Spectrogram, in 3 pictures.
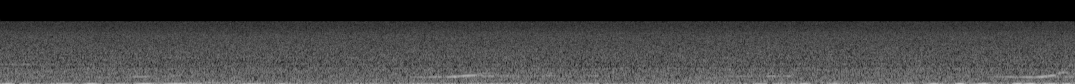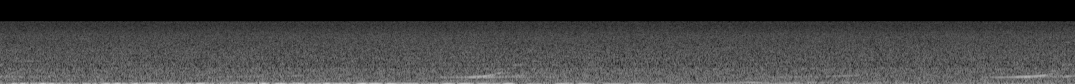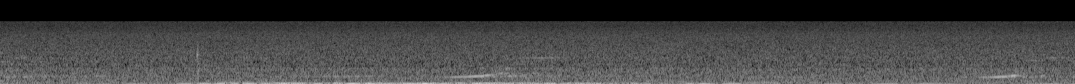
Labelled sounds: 26.8	27.1	humpback whale, 1.1 to 1.3 kHz

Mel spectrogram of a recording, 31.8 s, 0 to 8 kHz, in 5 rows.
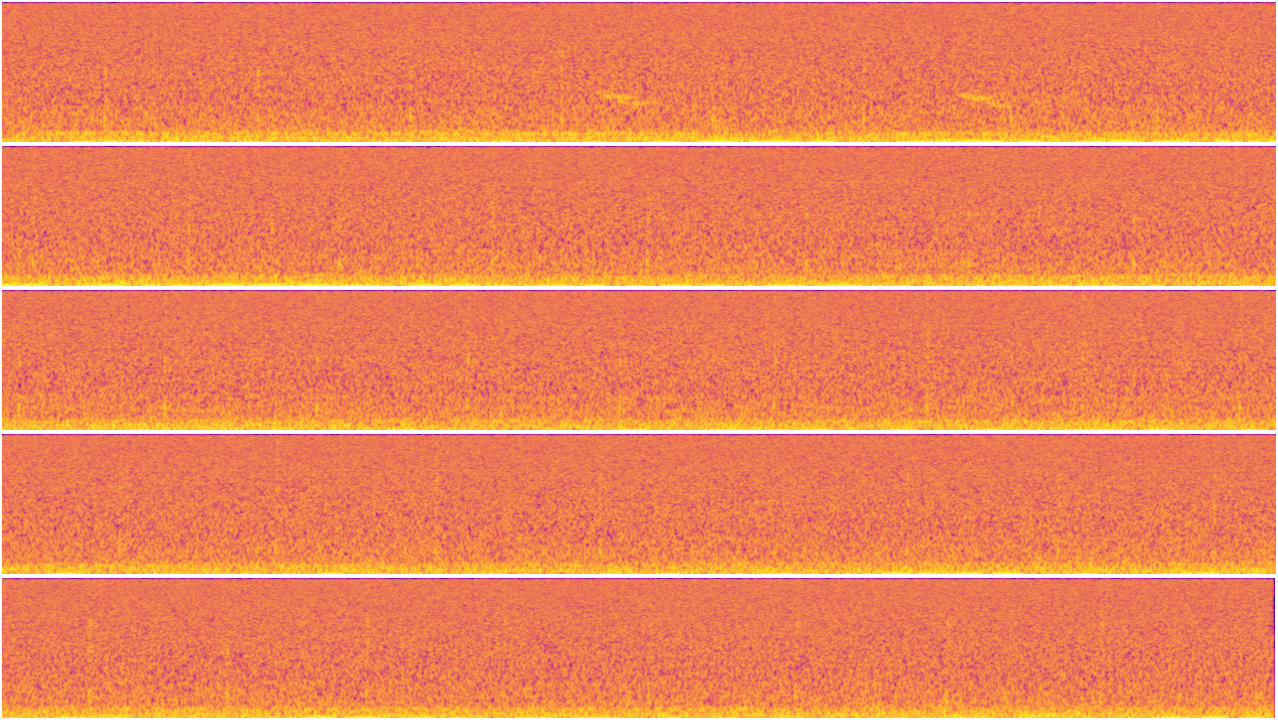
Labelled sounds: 3.0	3.3	humpback whale, 0.80 to 1.1 kHz
4.8	5.1	humpback whale, 0.80 to 1.1 kHz

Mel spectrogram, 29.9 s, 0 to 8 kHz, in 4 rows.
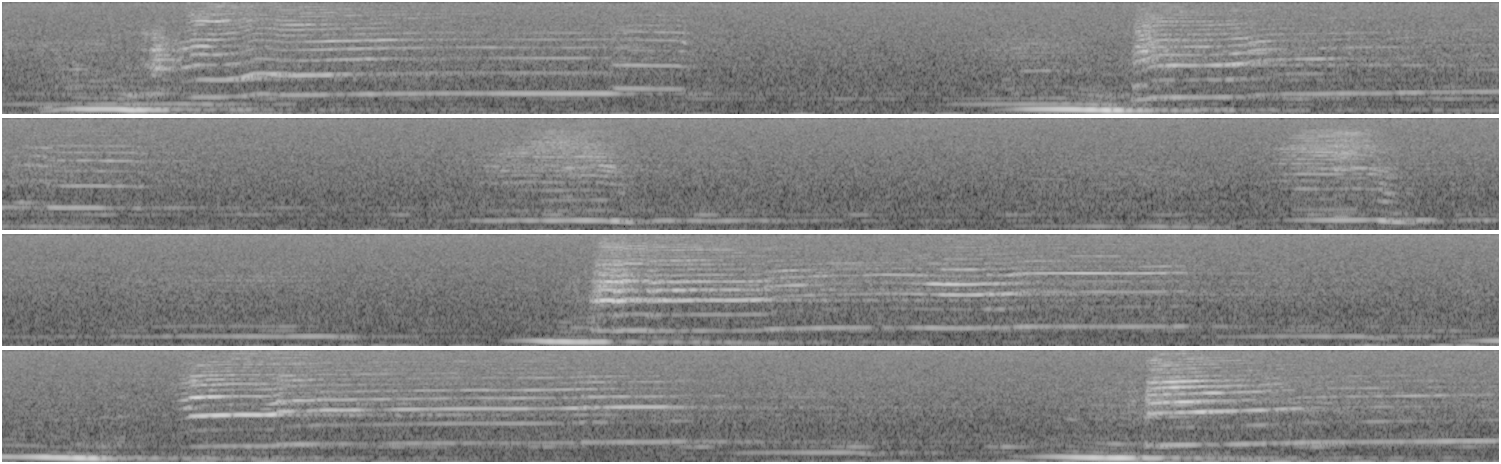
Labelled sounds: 0.7	3.5	humpback whale, 0.86 to 6.6 kHz
5.6	8.2	humpback whale, 0.86 to 4.7 kHz
9.9	11.2	humpback whale, 1.0 to 3.3 kHz
13.9	15.2	humpback whale, 1.6 to 4.8 kHz
17.9	20.9	humpback whale, 0.80 to 5.6 kHz
22.9	26.2	humpback whale, 0.96 to 5.7 kHz
28.1	29.7	humpback whale, 1.1 to 6.4 kHz

